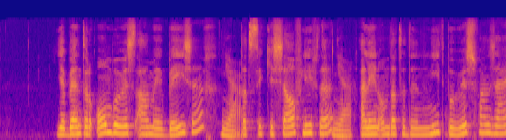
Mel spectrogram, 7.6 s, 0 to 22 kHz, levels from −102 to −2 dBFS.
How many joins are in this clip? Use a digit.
0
